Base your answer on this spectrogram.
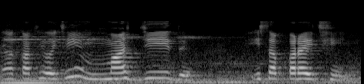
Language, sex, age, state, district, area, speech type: Maithili, female, 30-45, Bihar, Muzaffarpur, urban, spontaneous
